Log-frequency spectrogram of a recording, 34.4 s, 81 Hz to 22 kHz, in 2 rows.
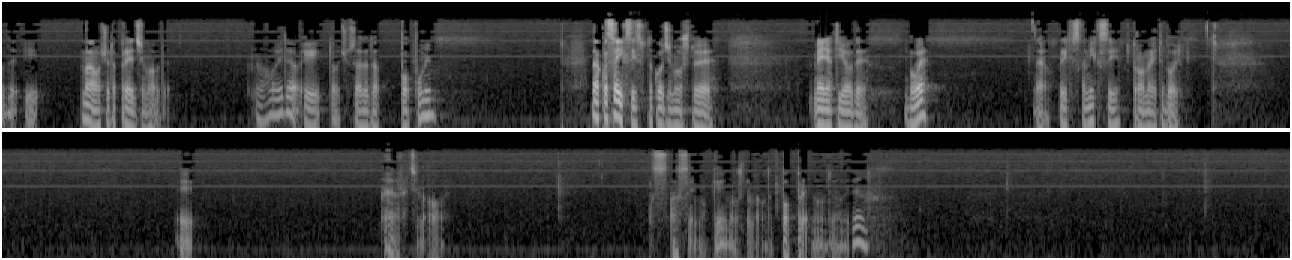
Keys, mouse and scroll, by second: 5.0-5.6 ctrl+scroll up 2, 5.6 ctrl+x, 5.6 ctrl+scroll up 1, 6.6-9.8 drag, 13.8 x, 14.6 x, 17.2-22.8 drag, 22.8-23.4 ctrl+scroll down 1, 24.3-24.8 ctrl+scroll down 1, 27.0-27.9 ctrl+scroll up 1, 28.7 x, 29.6-30.7 drag, 30.9-31.9 ctrl+scroll down 2, 32.8-33.6 scroll up 2.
